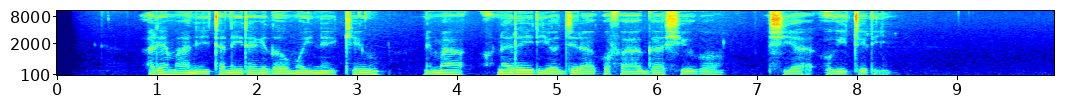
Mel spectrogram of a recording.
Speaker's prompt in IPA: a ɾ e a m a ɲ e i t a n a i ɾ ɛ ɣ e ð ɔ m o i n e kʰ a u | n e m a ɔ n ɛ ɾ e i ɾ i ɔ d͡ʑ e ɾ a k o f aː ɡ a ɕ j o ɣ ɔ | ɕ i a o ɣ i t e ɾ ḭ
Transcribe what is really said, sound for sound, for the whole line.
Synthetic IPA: a ɾ e a m a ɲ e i t a n e i ɾ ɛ ɣ e ð ɔ m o i n e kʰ e u | n e m a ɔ n ɛ ɾ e i ɾ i ɔ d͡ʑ e ɾ a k o f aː ɡ a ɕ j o ɣ ɔ | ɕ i a o ɣ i t e ɾ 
